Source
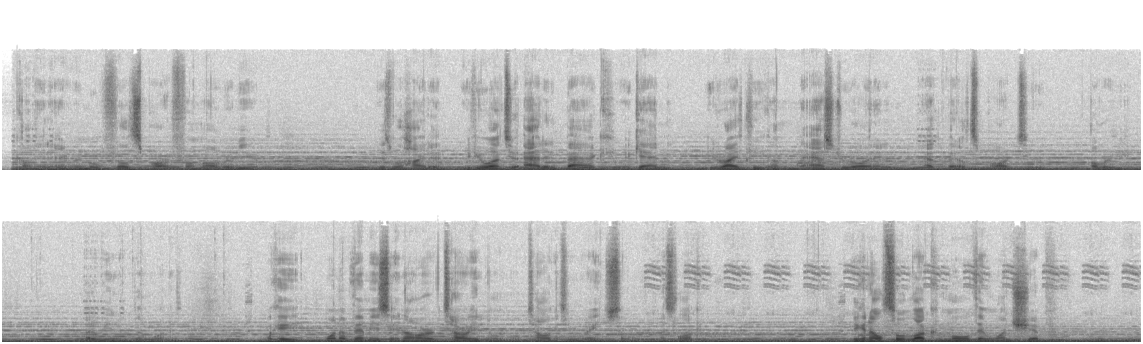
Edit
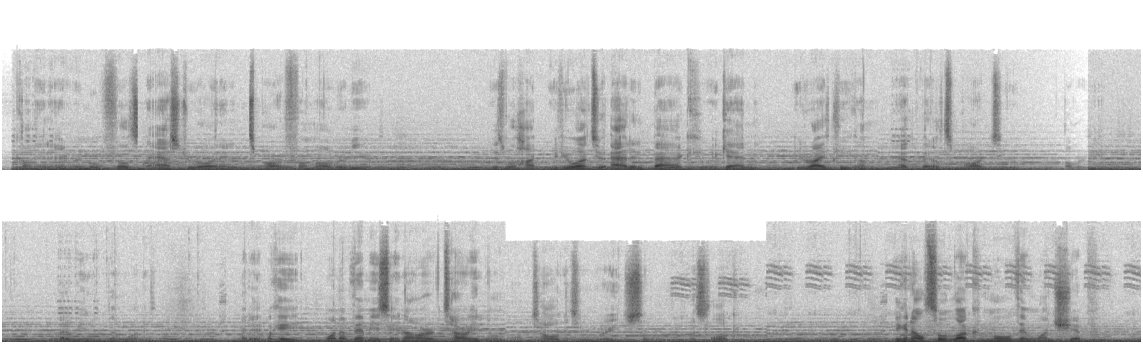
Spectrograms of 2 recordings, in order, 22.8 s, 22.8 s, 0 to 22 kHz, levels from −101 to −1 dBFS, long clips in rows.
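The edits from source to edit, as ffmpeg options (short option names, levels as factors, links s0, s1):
-filter_complex "[0:a]asplit=10[s0][s1][s2][s3][s4][s5][s6][s7][s8][s9];[s0]atrim=end=1.352[s10];[s1]atrim=start=7.888:end=9.022[s11];[s2]atrim=start=1.348:end=4.192[s12];[s3]atrim=start=4.448:end=7.892[s13];[s4]atrim=start=9.018:end=11.12,asetpts=PTS-STARTPTS,afade=t=out:st=1.022:d=1.08:silence=0.133352[s14];[s5]atrim=start=11.12:end=14.052,asetpts=PTS-STARTPTS,afade=t=in:d=0.004:c=hsin:silence=0.133352[s15];[s6]atrim=start=4.188:end=4.452[s16];[s7]atrim=start=14.048:end=16.424[s17];[s8]atrim=start=16.42:end=18.62,asetpts=PTS-STARTPTS,asetrate=37044,aresample=44100[s18];[s9]atrim=start=18.616[s19];[s10][s11]acrossfade=d=0.004:c1=hsin:c2=hsin[s20];[s20][s12]acrossfade=d=0.004:c1=hsin:c2=hsin[s21];[s21][s13]acrossfade=d=0.004:c1=hsin:c2=hsin[s22];[s14][s15]concat=n=2:v=0:a=1[s23];[s22][s23]acrossfade=d=0.004:c1=hsin:c2=hsin[s24];[s24][s16]acrossfade=d=0.004:c1=hsin:c2=hsin[s25];[s25][s17]acrossfade=d=0.004:c1=hsin:c2=hsin[s26];[s26][s18]acrossfade=d=0.004:c1=hsin:c2=hsin[s27];[s27][s19]acrossfade=d=0.004:c1=hsin:c2=hsin"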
